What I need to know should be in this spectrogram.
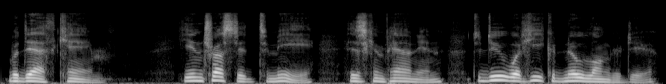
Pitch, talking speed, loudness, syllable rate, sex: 135 Hz, 145 wpm, -18 LUFS, 4.1 syllables/s, male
